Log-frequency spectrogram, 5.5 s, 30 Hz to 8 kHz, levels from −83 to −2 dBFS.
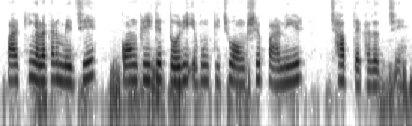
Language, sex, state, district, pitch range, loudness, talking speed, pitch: Bengali, female, West Bengal, Alipurduar, 210-235 Hz, -20 LUFS, 140 wpm, 225 Hz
